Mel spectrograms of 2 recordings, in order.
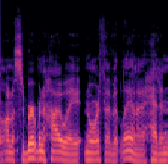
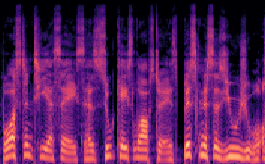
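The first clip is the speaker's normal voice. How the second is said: loud Bostonian accent; 3 semitones higher, 8 dB louder than usual. Reading the last headline aloud to the co-host, in a Boston accent. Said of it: "all of these should be read with a Boston accent".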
